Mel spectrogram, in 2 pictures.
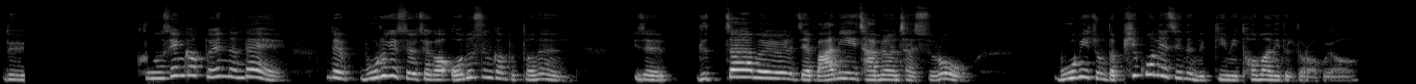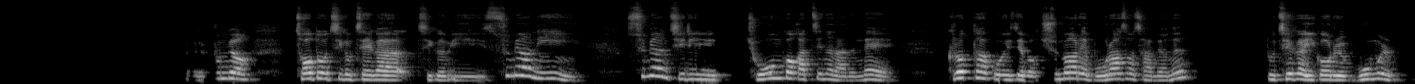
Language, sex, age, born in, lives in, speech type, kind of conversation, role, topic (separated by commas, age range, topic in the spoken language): Korean, female, 35-39, South Korea, United States, conversation, unstructured, none, 주말에는 집에서 쉬는 것과 밖에서 활동하는 것 중 어느 쪽이 더 좋으신가요?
